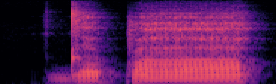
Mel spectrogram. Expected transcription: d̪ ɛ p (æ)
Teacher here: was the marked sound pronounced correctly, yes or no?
yes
